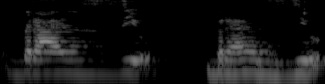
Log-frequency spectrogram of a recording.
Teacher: strong Z sound Brazil Brazil but I write it with as the s sounds like Z between two vowels in Portuguese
